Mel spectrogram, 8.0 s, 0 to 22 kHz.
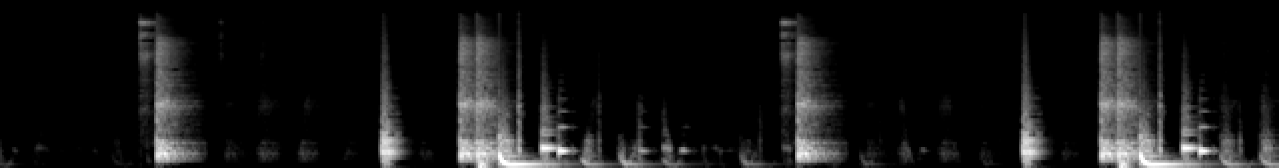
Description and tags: Massive Loop -43
An weird experimental loop with a minimal touch created with Massive within Reaktor from Native Instruments. Mastered with several plugins within Wavelab.
120bpm, drumloop, experimental, loop, minimal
